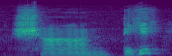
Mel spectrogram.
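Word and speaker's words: শান্তিঃ: জন্য তাহলে কি কি হলো চারটি শব্দ ওম শান্তিহি শান্তিহি শান্তিহি এই হলো চারটি শব্দ আর এটিকে যদি আপনি উচ্চারণের বিধি মেনে এবং স্বরভেদের বিধি মেনে করতে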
